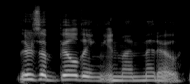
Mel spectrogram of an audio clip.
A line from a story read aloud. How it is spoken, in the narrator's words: he says crossly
